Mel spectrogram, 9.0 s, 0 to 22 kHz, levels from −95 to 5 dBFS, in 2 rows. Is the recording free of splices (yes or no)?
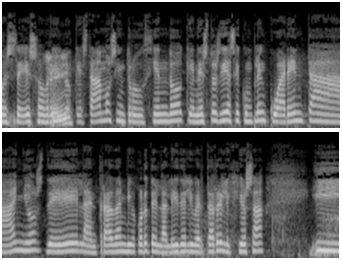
yes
